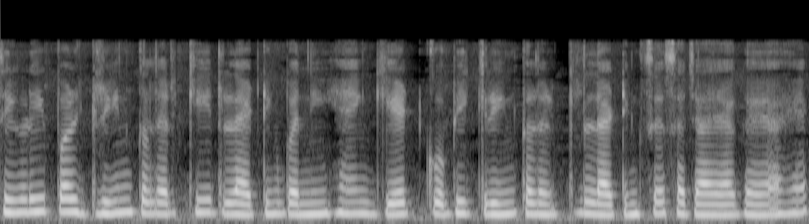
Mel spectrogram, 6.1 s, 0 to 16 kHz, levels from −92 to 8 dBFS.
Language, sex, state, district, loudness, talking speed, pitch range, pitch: Hindi, female, Uttar Pradesh, Muzaffarnagar, -15 LUFS, 190 wpm, 180-195 Hz, 185 Hz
